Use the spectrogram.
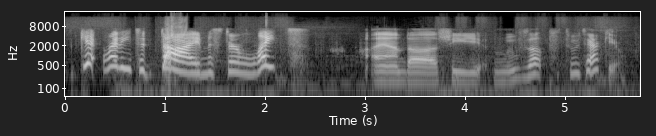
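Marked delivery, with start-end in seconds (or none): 0.1-2.4 put-on very high, shrill, loud child voice. Voicing a little girl who points her rapier and threatens a player: kid character's battle taunt. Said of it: "she goes".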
